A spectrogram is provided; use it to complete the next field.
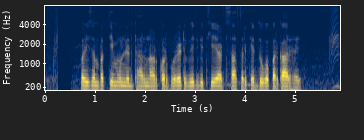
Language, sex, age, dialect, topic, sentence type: Magahi, male, 18-24, Southern, banking, statement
